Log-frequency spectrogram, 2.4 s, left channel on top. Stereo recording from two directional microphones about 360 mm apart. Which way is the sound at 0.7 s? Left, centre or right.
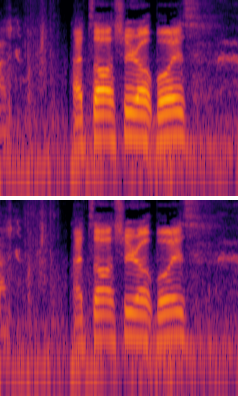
Centre.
